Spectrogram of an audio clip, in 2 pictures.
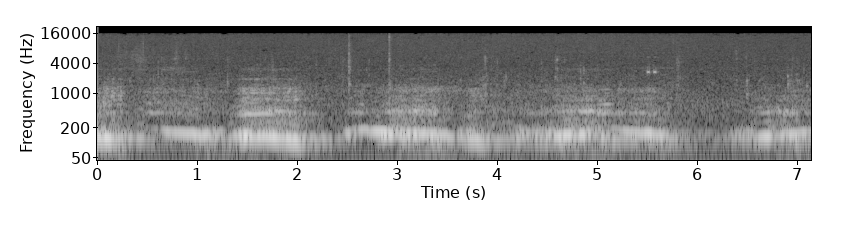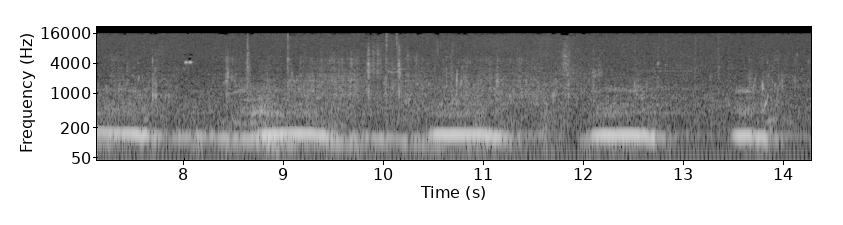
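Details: Kalahari lion at the big waterhole of Grassland Safari Lodge, Botswana, June 2013, heard while people watch animals: a series of deep, booming grunts that start long and strong, then shorten and space out, fading toward the end.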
